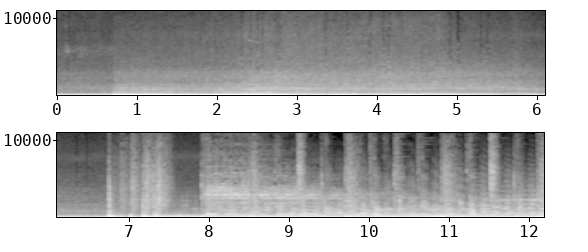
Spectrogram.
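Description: A car engine rumbles low and steady, then a gear clunk follows and the engine revs with faint interior clicks and hum.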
